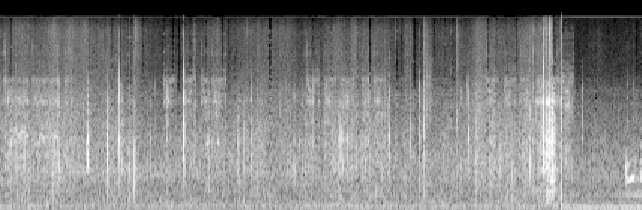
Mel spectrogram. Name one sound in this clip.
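Leaves and branches rustle and crack underfoot.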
